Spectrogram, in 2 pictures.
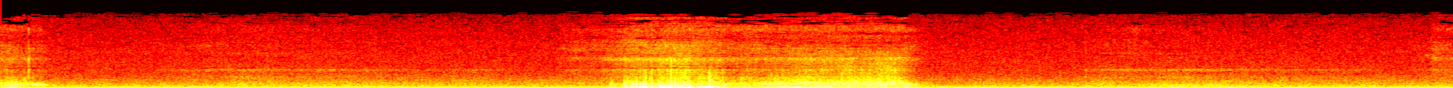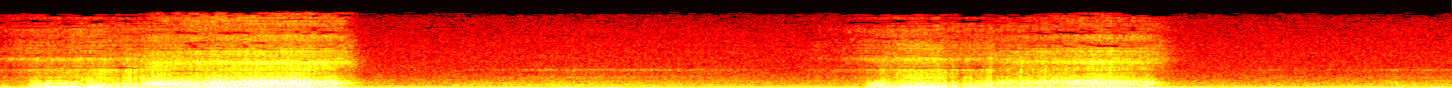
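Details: Three rough, rattling snores about four seconds apart, each on an in-breath, over steady room hum, recorded during sleep with the SnoreLab app; ordinary snoring.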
